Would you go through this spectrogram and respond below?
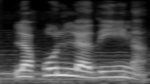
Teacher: قاف کو لام کے ساتھ ملائیں گے، لام کے اوپر تشدید ہے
